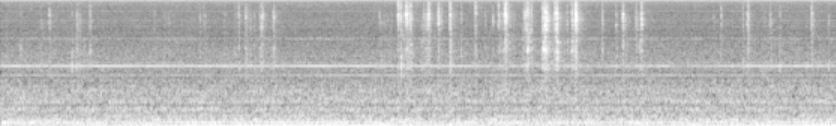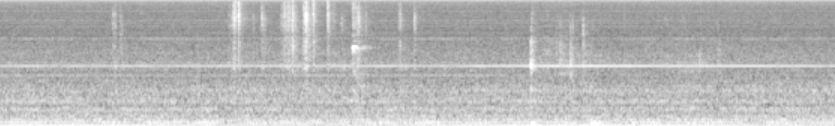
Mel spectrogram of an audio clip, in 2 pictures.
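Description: Faint scraping and light clicking of a metal utensil against a foil-lined pan as sticky scone batter is spooned and pushed into place, in two short clusters about three and nine seconds in, over a steady low hum.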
